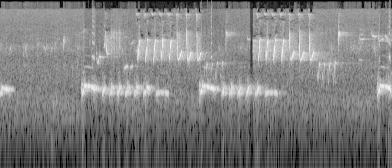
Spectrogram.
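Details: Zebra dove, small and mostly gray, kept for its voice, delivering rapid strings of soft low coos twice, overlapped by bright, loud, rhythmic high-pitched chirps from another caged bird.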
